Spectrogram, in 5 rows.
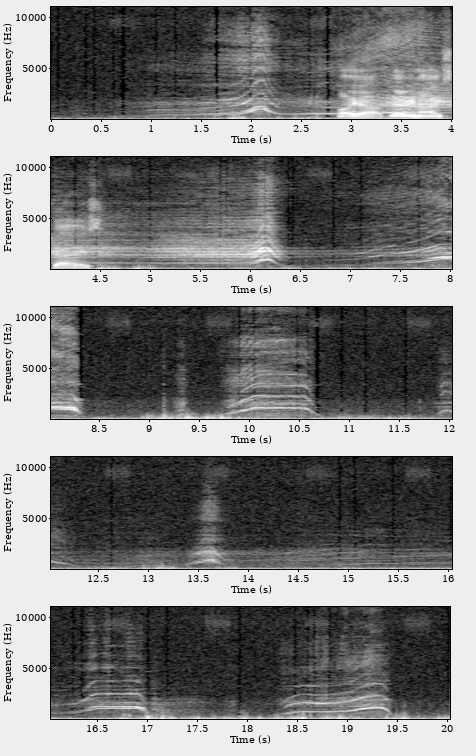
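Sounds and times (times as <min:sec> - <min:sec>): quadcopter motors whining: 0:00.0 - 0:20.0.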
